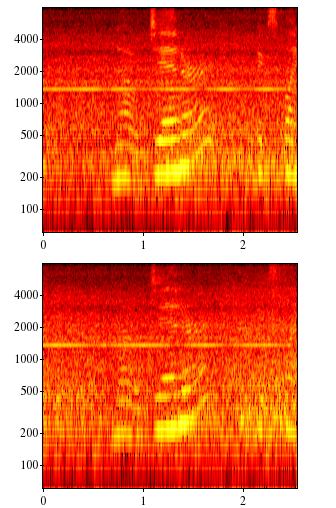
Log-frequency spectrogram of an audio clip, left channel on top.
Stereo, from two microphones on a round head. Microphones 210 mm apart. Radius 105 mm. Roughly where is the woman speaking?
Left.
